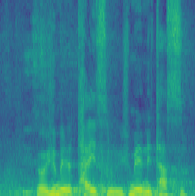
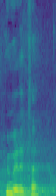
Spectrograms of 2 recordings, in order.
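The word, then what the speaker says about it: humanitas: 영어로는 휴메니티아이에스 타이스, 휴메니타스, 휴메니타스. 이것은 영어식 발음이고 라틴어식 발음은 휴메니타스.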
